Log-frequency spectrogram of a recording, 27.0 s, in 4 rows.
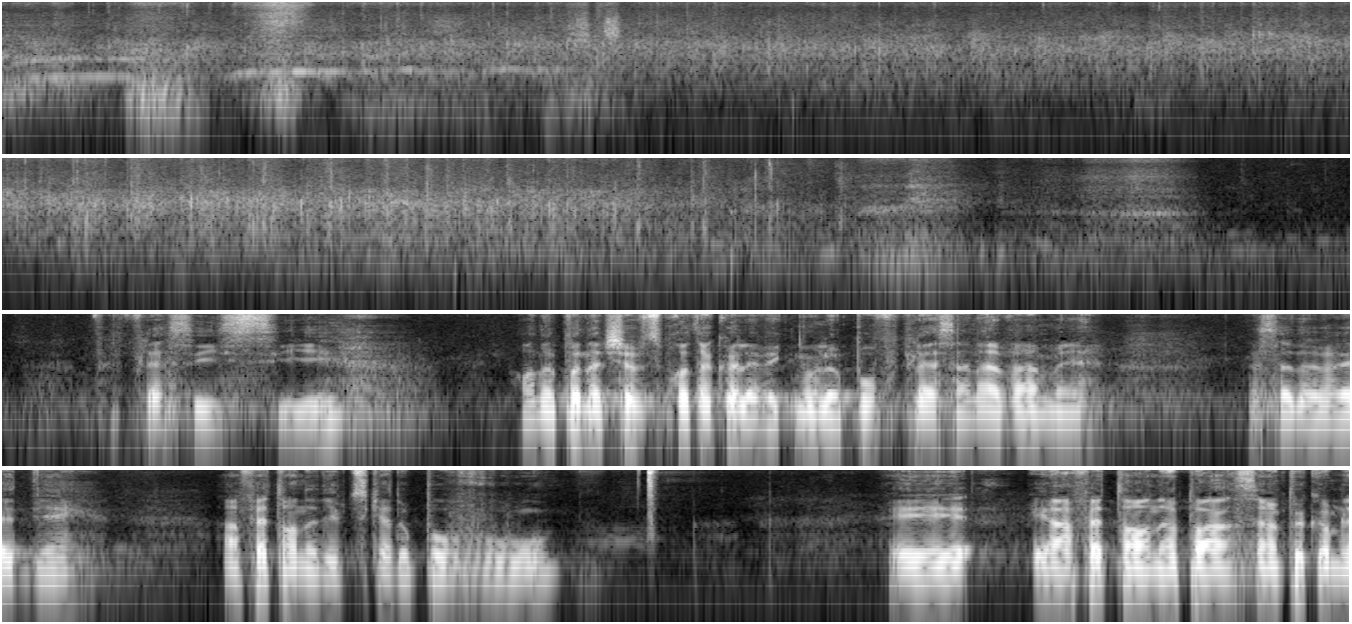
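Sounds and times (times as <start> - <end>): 
audience applause: 0.0 - 11.4
speech: 14.2 - 15.4, 16.1 - 20.7, 21.3 - 23.1, 24.6 - 26.9.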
